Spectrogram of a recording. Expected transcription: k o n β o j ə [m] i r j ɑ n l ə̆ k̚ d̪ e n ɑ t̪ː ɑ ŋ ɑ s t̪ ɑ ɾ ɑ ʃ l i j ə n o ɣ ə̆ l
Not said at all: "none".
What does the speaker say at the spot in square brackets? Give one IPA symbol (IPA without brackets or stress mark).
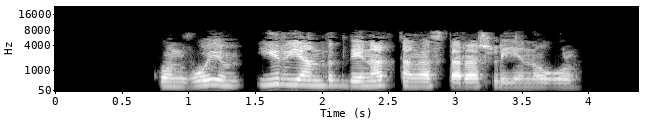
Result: m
